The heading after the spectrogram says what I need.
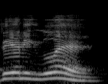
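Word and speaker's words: Danilyn: Danny Lynn.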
